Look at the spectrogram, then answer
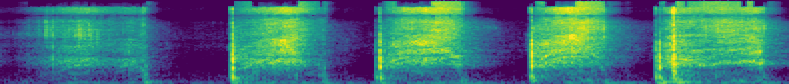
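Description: Five rhythmic rasping swipes push trapped air out from under peel-and-stick vinyl wallpaper, each a close, hissing scrape separated by short pauses, with no talking.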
